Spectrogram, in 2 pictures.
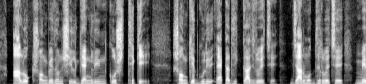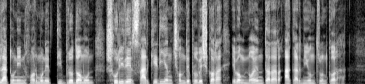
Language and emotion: Bengali, neutral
